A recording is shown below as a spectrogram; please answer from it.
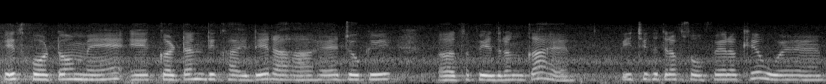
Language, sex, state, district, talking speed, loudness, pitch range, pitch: Hindi, female, Haryana, Rohtak, 160 wpm, -17 LUFS, 215-235 Hz, 225 Hz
